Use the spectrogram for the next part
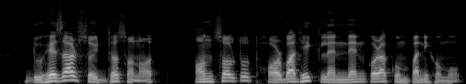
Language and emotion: Assamese, neutral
